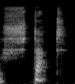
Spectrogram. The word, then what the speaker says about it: Stadt: Sometimes you see words with a DT, and that's always pronounced like a T. So Stadt, zugesandt, Bewandtnis.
